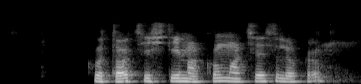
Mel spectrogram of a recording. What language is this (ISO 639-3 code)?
ron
